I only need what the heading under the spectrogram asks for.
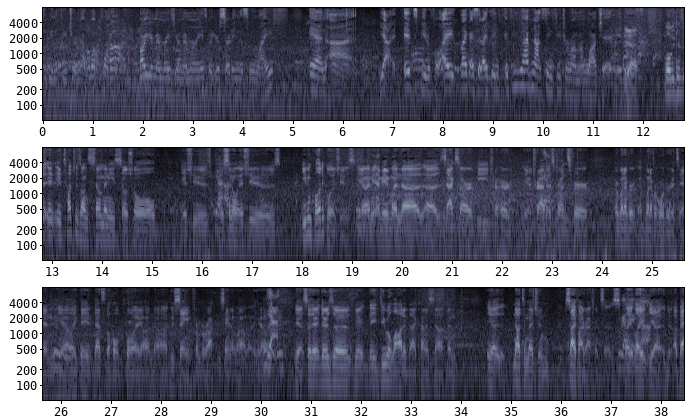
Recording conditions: busy venue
